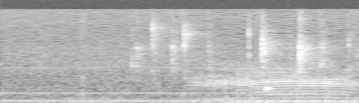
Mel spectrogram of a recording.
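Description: A game animal bleats briefly.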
